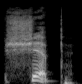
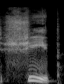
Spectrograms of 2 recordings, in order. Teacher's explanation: ship and sheep sound similar but one has a short I and the other a long e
